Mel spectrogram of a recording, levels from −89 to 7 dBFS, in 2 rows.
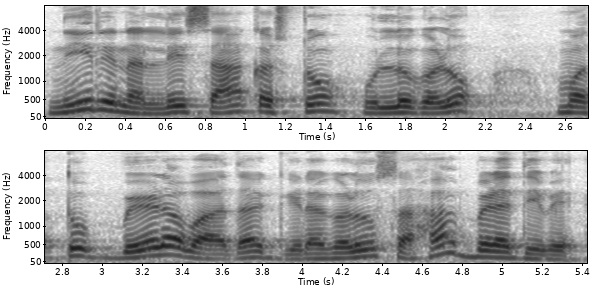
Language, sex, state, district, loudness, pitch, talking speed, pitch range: Kannada, male, Karnataka, Bangalore, -14 LUFS, 160 Hz, 90 wpm, 140-180 Hz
